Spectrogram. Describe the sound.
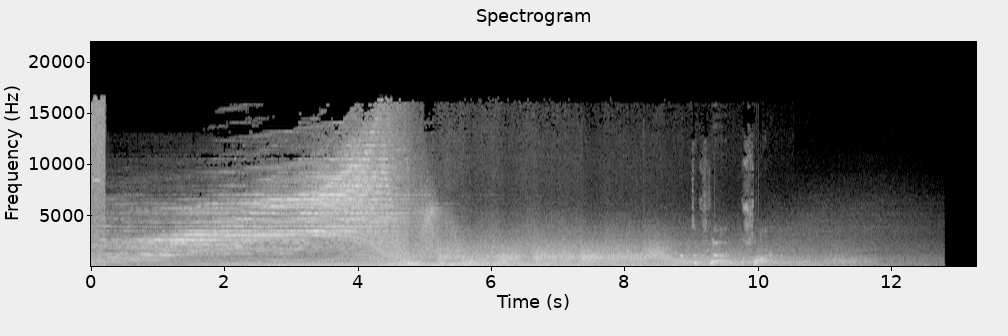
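Artillery firing sound effect after a countdown: a whistling sweep climbs in pitch over several seconds into a loud, sustained roaring blast that rumbles on, then fades and cuts off abruptly.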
